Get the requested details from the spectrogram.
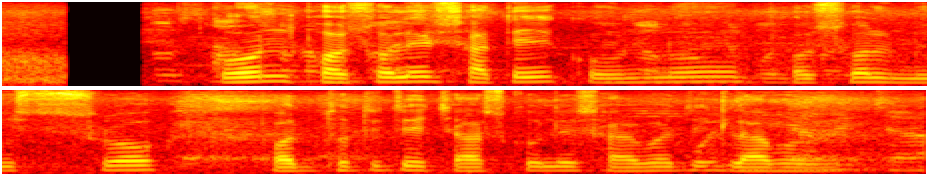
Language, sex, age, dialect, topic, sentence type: Bengali, male, 18-24, Northern/Varendri, agriculture, question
